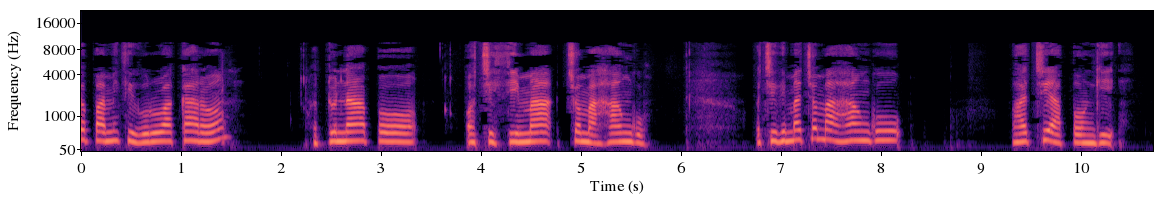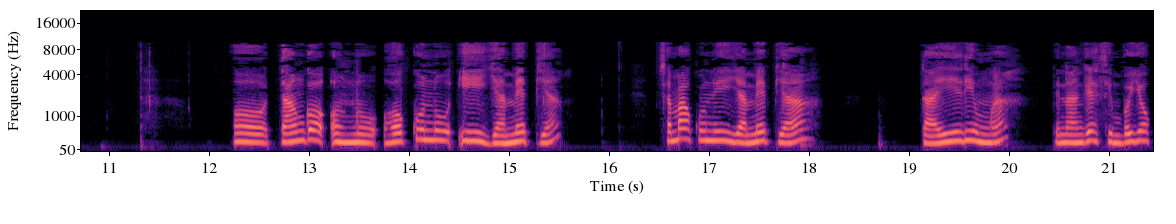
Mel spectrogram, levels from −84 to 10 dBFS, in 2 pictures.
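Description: Speech runs the full length with transcoding between lossy codecs. Nothing sits above 9.7 kHz, and swirly low-rate smearing mixes with a second layer of coarse artefacts, which likely points to a 32 kbit/s AAC-LC encode re-encoded as 64 kbit/s WMA. A spectrogram shows a flat ceiling at 9.7 kHz over blotchy, patchy detail.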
